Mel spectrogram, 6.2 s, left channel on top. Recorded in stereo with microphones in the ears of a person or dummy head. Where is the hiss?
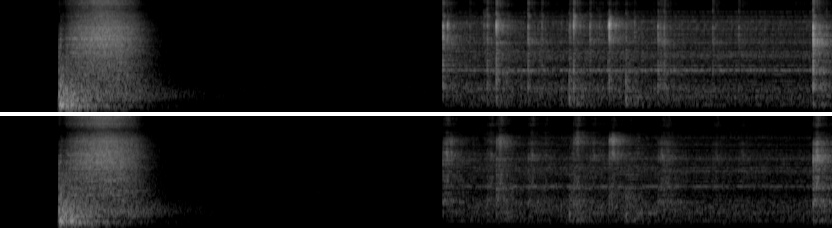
5° right (ahead or behind), 4 m.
